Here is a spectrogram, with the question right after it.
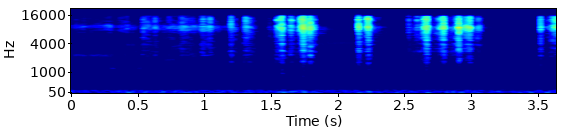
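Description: Two stainless steel balloon whisks are held in both hands, their thin wire loops scraped and tapped against each other and plucked with fingertips. Quiet, bright metallic ticks and scratchy rasps come in quick clusters, each dying out almost instantly with only a faint high shimmer.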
